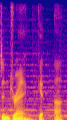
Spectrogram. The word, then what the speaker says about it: 'Ndrangheta: The 'Ndrangheta, pronounced Ndrangheta, originated in the poverty-stricken region of Calabria in southern Italy during the late 19th century.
